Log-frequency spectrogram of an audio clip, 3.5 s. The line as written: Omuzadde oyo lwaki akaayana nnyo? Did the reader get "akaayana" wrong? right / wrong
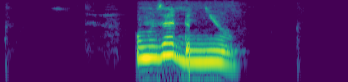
wrong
